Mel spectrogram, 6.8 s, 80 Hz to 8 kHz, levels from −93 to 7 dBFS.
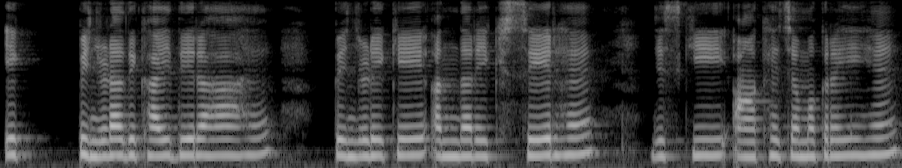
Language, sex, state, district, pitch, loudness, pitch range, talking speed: Hindi, female, Bihar, Gopalganj, 240 Hz, -31 LUFS, 235-245 Hz, 150 wpm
